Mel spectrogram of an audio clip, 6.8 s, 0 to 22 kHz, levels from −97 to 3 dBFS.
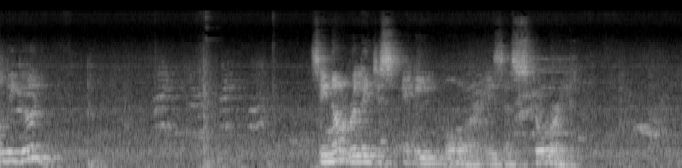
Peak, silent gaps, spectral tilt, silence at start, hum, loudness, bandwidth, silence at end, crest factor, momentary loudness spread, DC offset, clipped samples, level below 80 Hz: -10 dBFS; none; -5.5 dB/octave; 0 s; none; -26 LUFS; 14.5 kHz; 0 s; 18 dB; 21 LU; under 0.1%; under 0.1%; -52 dBFS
